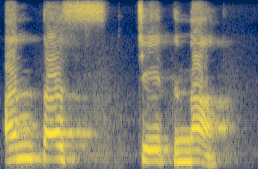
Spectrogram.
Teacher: विसर्ग के बाद में तालु से उच्चारित होने वाला व्यंजन आता है तो विसर्ग तालव्य सा में ही बदलता है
